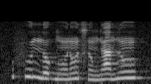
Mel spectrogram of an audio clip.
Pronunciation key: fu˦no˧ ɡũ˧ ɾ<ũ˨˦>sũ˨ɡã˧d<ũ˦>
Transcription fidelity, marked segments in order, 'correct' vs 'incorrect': incorrect, correct

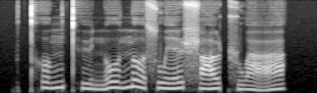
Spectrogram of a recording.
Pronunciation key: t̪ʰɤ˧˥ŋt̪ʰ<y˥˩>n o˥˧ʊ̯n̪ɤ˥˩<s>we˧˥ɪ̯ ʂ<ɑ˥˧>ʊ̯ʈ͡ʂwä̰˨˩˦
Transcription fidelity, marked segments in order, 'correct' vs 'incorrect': incorrect, correct, incorrect

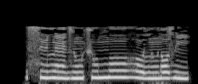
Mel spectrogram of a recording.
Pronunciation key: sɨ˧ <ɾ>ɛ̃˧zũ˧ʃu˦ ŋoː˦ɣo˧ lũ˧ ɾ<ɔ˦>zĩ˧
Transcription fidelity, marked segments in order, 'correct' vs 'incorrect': incorrect, correct

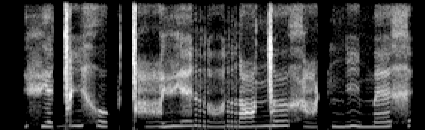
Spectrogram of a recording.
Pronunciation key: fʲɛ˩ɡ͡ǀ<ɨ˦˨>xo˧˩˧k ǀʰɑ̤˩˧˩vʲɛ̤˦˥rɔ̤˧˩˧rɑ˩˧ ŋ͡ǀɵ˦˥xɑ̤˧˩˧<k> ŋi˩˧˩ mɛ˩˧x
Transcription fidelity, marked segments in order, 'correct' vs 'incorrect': incorrect, correct

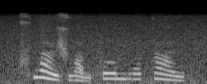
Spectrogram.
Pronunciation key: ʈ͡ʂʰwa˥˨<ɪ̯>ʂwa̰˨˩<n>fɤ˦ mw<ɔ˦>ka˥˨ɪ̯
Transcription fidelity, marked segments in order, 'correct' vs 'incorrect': correct, correct, correct

